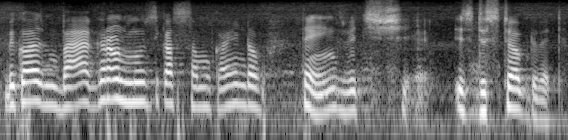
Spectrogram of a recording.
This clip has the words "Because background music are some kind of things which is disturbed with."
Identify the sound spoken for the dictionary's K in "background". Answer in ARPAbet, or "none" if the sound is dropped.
K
